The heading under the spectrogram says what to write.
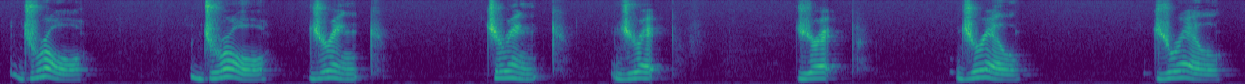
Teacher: You're pronouncing them at the same time, both that D and that R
